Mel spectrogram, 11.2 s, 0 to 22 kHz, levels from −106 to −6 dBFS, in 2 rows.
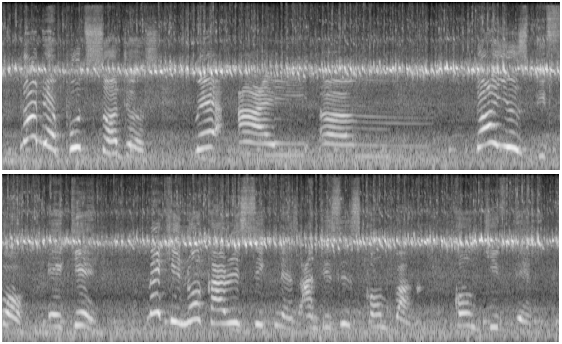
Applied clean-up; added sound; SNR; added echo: none; Cricket; -2 dB; none.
